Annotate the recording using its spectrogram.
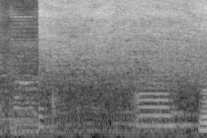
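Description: A dental air-line tool hissing steadily in the mouth during the fitting of braces, starting abruptly about half a second in.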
